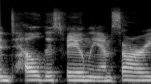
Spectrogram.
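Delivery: normal talking voice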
